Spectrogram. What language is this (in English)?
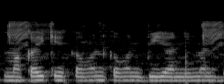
Bhojpuri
